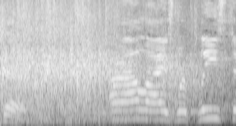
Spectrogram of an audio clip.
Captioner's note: applause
